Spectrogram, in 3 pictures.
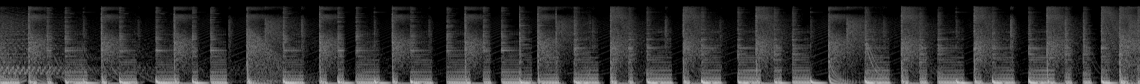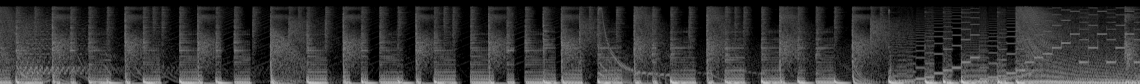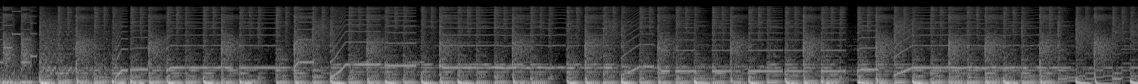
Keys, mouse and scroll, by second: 1.0 Delete, 3.2 ctrl+i, 4.8 ctrl+i, 6.0 ctrl+i, 6.2 shift+click, 6.8 right click, 9.5 right click, 9.9 ctrl+t, 10.5 right click.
